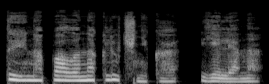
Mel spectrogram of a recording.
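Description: A woman voicing a commanding queen who speaks calmly and firmly. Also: on the low side, no echo, studio quality. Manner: calm, firm, measured. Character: calm commanding female queen.

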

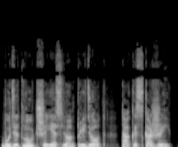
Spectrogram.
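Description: A woman reading a storybook, voicing a furious male robber chief who threatens his daughter in a gruff, commanding way. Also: mid-range voice, normal speed, a little mellow, no room sound, clean studio sound, lightly acted. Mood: cold fury.

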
